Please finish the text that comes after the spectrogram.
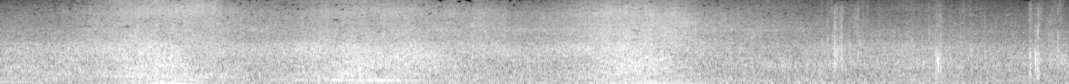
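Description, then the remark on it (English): Cars whoosh past on a bridge one after another, three swelling pass-bys over a steady roar of traffic, followed by a few light taps and clicks. No one speaks. “We walked to the edge of the bridge and waited for the cars to pass.”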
